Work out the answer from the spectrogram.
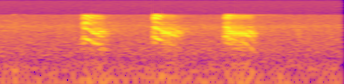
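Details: Woodpecker giving three short, harsh, squawky calls in quick succession, about a third of a second apart, each a bright burst of noisy high notes over a quiet background.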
